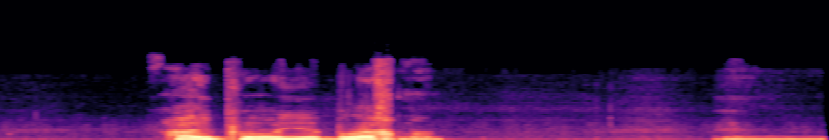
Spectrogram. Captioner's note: non-english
